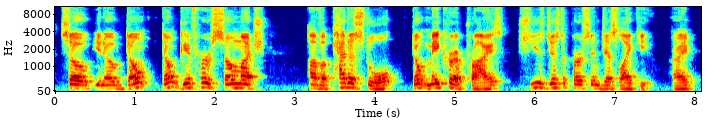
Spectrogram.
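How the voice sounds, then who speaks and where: A man in his thirties, stuffy and a little raspy from a sinus infection, giving loose conversational dating advice as a coach and often checking in with "right?". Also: a little high, unhurried. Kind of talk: casual livestream coaching talk.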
